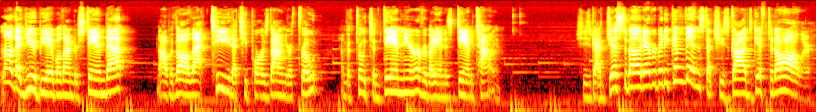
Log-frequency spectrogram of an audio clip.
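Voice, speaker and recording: A woman's voice: mid-range voice, expressive, fairly quick, pushed and bright, faint music behind. A woman voicing a hot-tempered, threatening rural parent in a video game, with a folksy, foul-mouthed drawl. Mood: irritated. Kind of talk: video game character dialogue.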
